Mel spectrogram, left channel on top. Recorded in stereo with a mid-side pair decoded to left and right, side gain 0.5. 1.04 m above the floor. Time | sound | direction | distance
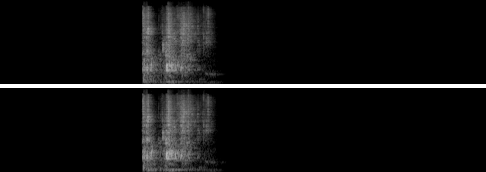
1.4 | a splash | 15° right | 1.1 m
